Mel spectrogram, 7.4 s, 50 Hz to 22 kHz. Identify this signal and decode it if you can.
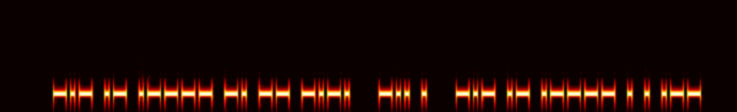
Morse code, heard as a keyed tone, about 27 wpm, 700 Hz. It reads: KA1NMC DE KA1EEW
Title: USA Callsign DE Callsign 28wpm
